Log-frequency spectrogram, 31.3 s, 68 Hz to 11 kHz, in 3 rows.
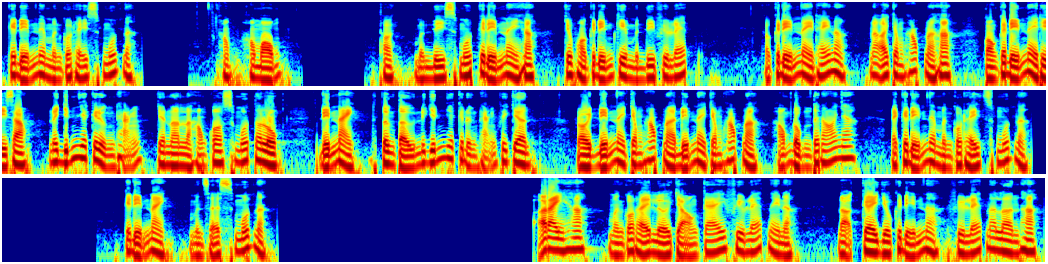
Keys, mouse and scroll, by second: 0.3 click, 3.5 right click, 4.3 click, 6.5 middle click, 7.4 click, 8.8 middle click, 9.0-9.4 scroll down 1, 9.4 click, 9.7 middle click, 9.8-10.4 scroll down 1, 10.4 middle click, 12.7-13.3 scroll up 1, 13.3-14.5 drag, 15.4 middle click, 16.3 click, 16.9 ctrl+click, 17.8 click, 19.1 right click, 20.5 click, 21.4 middle click, 21.6 click, 21.8 middle click, 23.2 click, 23.6 middle click, 24.1 click, 24.2 middle click, 24.3 scroll down 1, 24.5 scroll up 1, 24.7 right click, 25.1 click, 25.4 scroll down 1, 25.6 click, 25.7 scroll up 1, 25.9 click, 28.4-29.3 scroll up 1, 29.3 click, 30.7 middle click.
